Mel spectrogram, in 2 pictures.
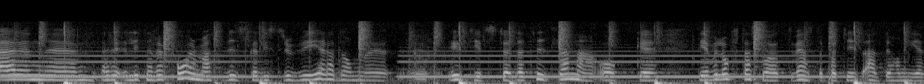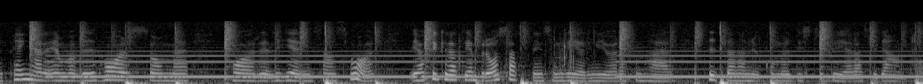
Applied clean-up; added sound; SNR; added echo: none; Wind instrument, woodwind instrument + Drum / Drum kit; 0 dB; none.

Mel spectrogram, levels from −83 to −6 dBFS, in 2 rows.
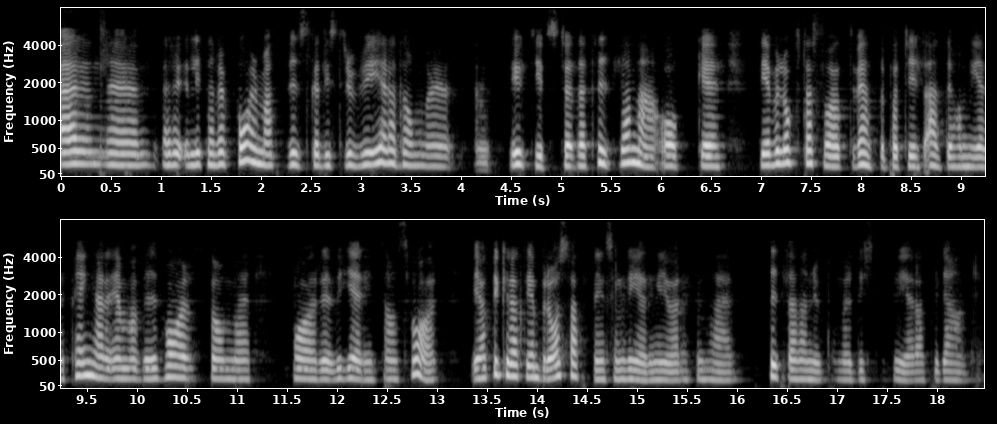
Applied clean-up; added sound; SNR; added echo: neural mask model DeepFilterNet 3.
